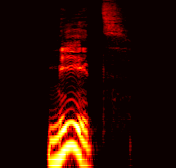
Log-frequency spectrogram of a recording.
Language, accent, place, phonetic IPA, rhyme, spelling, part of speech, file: German, Germany, Berlin, [meːt͡s], -eːt͡s, Mets, noun, De-Mets.ogg
- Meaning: genitive singular of Met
